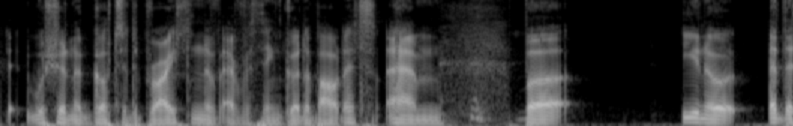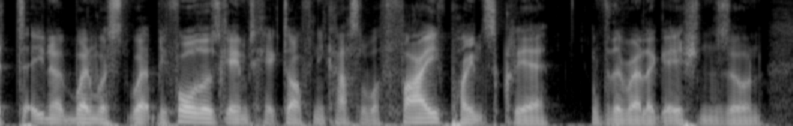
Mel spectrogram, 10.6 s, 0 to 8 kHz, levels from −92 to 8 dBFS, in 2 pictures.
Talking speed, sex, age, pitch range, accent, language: 200 wpm, male, 30-49, 75-90 Hz, British, English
